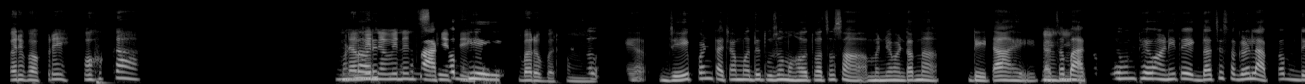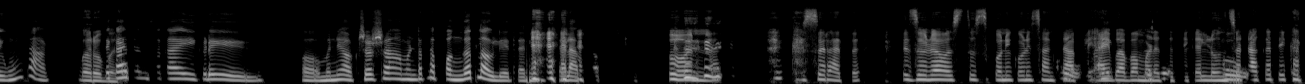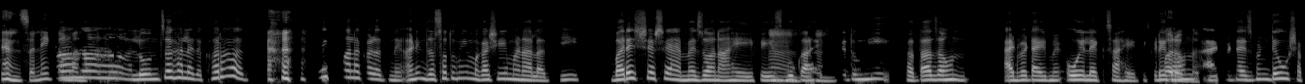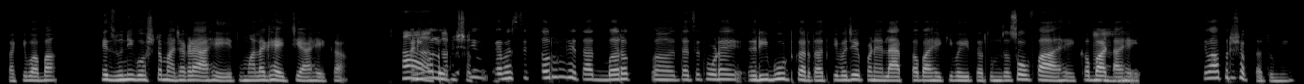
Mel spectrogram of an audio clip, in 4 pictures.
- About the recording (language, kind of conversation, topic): Marathi, podcast, अनावश्यक वस्तू कमी करण्यासाठी तुमचा उपाय काय आहे?
- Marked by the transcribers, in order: surprised: "अरे बाप रे!"; tapping; in English: "बॅकअप"; in English: "बॅकअप"; laughing while speaking: "हो ना, कसं राहतं?"; other background noise; laugh; laughing while speaking: "टाकत आहे का, त्यांच"; chuckle; in English: "ॲडव्हर्टाइमें"; "ॲडव्हर्टाइजमेंट" said as "ॲडव्हर्टाइमें"; in English: "ॲडवटाईजमेंट"; in English: "रीबूट"; "कपाट" said as "कबाट"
